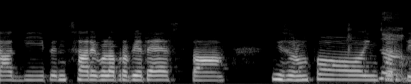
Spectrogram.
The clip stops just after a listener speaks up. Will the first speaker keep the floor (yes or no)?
no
